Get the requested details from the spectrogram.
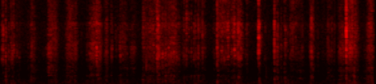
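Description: A thin gold-foil cardboard galette crown band is crinkled and rubbed with fingertips and shaken slightly in front of the face. The result is a bright, dry crinkling and scratching texture with many short, sharp crackles and almost no low end.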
